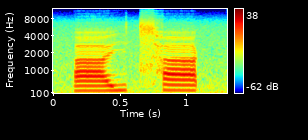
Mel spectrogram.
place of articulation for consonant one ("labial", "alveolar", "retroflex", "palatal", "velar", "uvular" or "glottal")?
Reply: palatal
